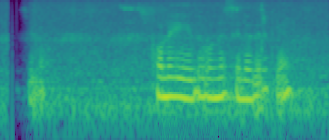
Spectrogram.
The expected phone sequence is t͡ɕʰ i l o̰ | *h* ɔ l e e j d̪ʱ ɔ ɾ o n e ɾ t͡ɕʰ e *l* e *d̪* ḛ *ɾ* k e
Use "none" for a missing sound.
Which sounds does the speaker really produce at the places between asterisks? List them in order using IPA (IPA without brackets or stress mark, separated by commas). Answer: f, l, d̪, ɾ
